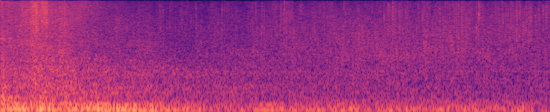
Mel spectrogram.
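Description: A fiery Incendio spell cast inside a cave in the Hogwarts Legacy video game: a loud, rumbling burst that gradually eases into a sustained roar, with no voices.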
